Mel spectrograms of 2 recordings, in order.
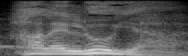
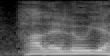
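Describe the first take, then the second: First: It is said with deep, heartfelt feeling. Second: It is said mechanically, without feeling.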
